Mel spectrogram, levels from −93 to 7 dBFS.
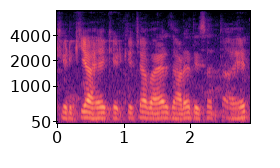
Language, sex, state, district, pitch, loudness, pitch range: Marathi, male, Maharashtra, Mumbai Suburban, 145 Hz, -20 LUFS, 140-150 Hz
